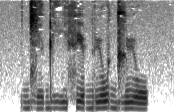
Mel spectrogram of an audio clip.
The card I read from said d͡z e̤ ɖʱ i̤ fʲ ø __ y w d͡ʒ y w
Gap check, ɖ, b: b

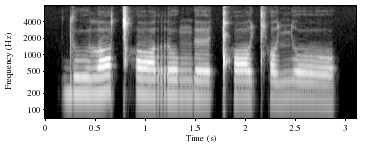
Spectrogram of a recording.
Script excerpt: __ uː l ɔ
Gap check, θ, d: d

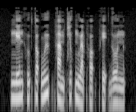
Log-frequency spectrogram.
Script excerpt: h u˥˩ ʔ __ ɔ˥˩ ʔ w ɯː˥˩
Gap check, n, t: t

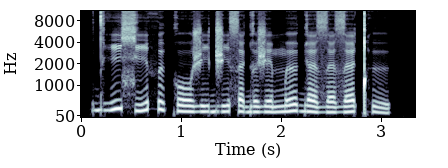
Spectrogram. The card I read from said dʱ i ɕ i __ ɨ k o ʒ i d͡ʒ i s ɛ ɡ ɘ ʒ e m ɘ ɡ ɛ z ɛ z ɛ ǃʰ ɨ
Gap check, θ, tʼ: θ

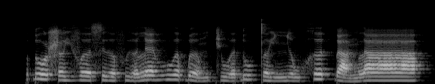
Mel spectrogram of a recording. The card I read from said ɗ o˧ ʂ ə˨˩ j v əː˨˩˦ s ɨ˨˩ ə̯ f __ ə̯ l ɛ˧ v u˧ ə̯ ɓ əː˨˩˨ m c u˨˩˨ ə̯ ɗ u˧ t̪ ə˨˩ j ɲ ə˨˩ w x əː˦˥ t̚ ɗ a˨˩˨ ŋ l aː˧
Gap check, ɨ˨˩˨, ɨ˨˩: ɨ˨˩˨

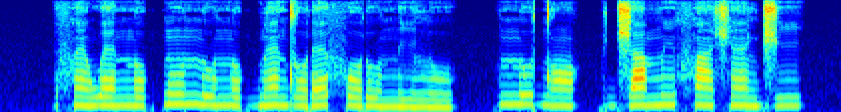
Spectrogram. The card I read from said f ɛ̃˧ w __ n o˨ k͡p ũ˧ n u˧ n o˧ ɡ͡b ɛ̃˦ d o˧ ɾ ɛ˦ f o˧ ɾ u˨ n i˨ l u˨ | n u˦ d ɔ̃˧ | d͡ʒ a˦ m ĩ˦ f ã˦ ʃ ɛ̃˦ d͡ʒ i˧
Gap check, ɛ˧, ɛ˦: ɛ˧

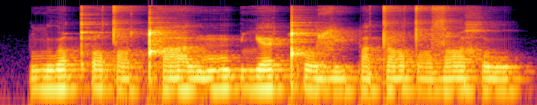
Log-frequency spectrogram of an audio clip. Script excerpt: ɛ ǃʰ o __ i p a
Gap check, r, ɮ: ɮ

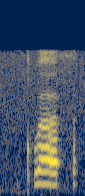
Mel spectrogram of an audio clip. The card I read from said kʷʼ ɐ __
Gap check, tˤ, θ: θ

